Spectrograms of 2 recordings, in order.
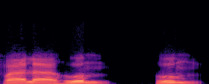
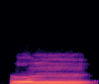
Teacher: Tawasud itu dia di pertengahan antara tertahan dengan mengalir ya. Nah, jadi dia tidak tertahan, tidak mengalir atau kalau sebagian ustaz mengatakan ya mengalir sebagian atau mengalirnya sedikit.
